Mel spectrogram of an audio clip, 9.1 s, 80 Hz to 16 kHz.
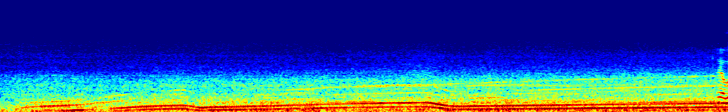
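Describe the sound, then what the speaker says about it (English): A 2023 Infiniti Q50 Luxe V6 with 300 horsepower accelerating from inside the cabin, a steady droning engine note rising in pitch through the gears, with shift dips around two and five seconds, continuous and fairly loud with no talking. "the V6 sounds really good too in this vehicle"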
